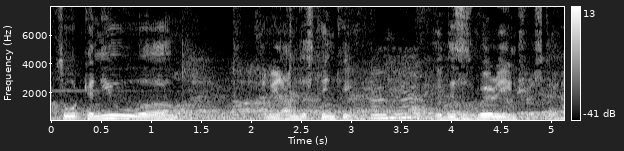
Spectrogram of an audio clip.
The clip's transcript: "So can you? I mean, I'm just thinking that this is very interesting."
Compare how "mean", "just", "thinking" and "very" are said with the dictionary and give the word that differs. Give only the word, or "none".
thinking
